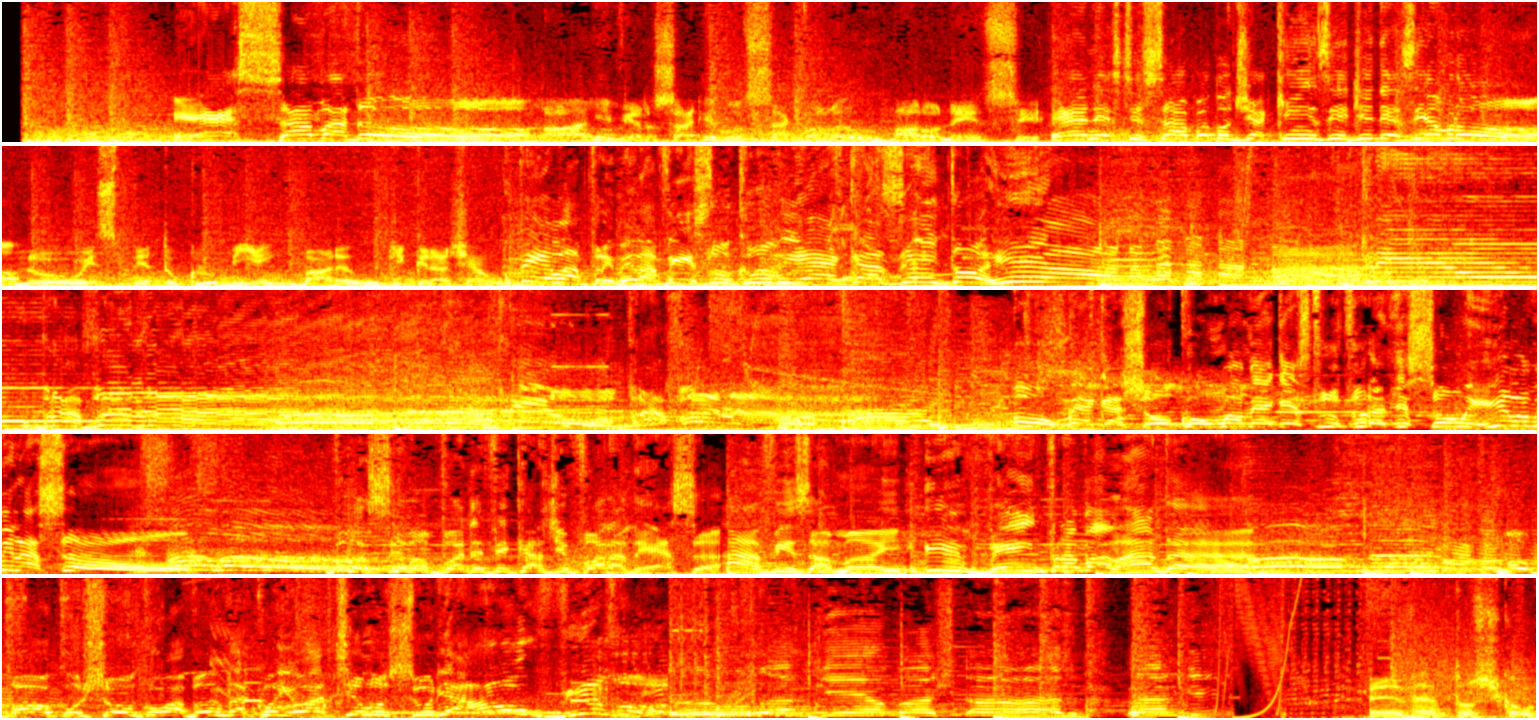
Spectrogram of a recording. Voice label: locutor producao de offs vinhetas spots comerciais

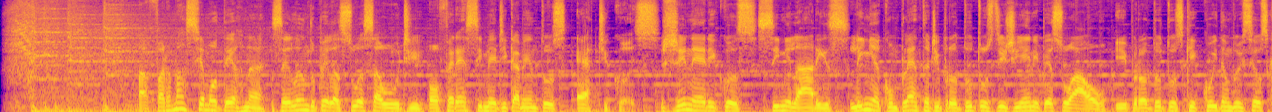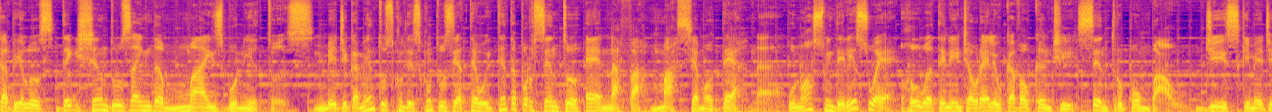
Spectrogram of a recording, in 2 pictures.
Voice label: spot farmacia; farmacia moderna

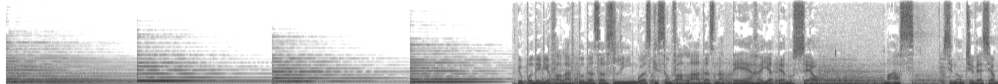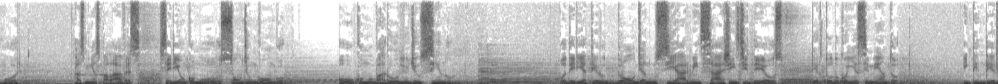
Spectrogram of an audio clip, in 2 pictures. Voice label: locutor corintios cap 13

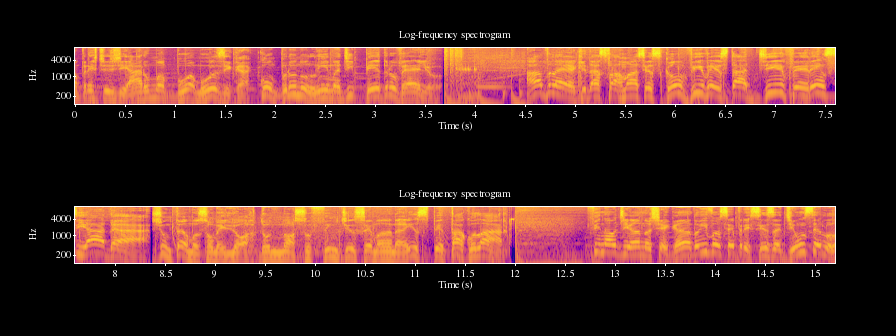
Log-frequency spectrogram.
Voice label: banco de voz propagandas pra pizzaria anuncio restaurante comercial farmaci; celular

